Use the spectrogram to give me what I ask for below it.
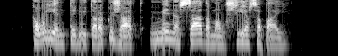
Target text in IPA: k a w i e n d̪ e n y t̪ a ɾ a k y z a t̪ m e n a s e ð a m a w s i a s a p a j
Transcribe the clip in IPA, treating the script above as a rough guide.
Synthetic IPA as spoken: k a w i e n t̪ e n y t̪ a ɾ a k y z a t̪ m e n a s a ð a m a w s i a s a p a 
